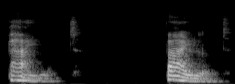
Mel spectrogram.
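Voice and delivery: "pilot" said PAI-lot, first vowel as "ay"; pronunciación inglesa. Shown as a demonstration. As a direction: model English "pilot" for a learner, the I gliding like "eye". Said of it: "sería la pronunciación de esta palabra". («pilot» dicho «pái-lot», como en inglés)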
